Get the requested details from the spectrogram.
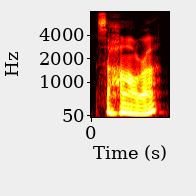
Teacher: it's pronounced sahara in british english sahara with ah sounding a's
